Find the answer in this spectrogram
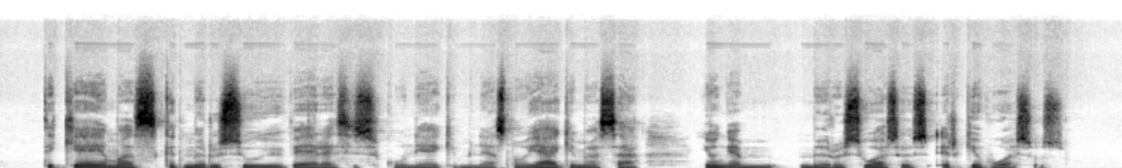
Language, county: Lithuanian, Tauragė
